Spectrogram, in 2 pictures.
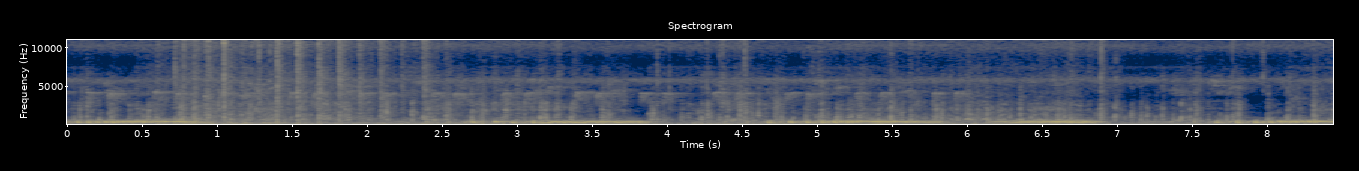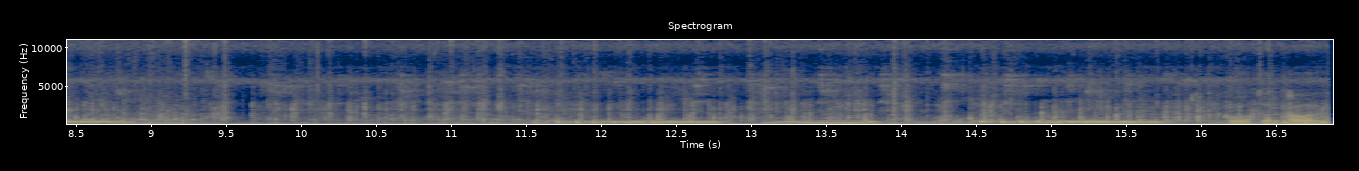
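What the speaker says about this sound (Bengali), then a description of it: "কবুতর খাবার খাচ্ছে" Red pigeons coo as they eat their morning feed. Soft, low throaty calls come in repeated bursts with short pauses between them, nearby and fairly quiet, with faint ambient noise.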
